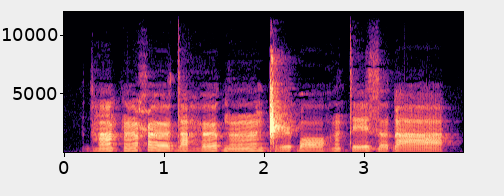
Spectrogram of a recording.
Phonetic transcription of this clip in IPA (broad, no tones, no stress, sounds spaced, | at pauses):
ɡʱ ã k œ̃ ħ œː d a ɦ œ ɡ ə̃ː ɡ͡ǁ ø ɓ ɔː ɦ ə̃ t e z ə ɗ aː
